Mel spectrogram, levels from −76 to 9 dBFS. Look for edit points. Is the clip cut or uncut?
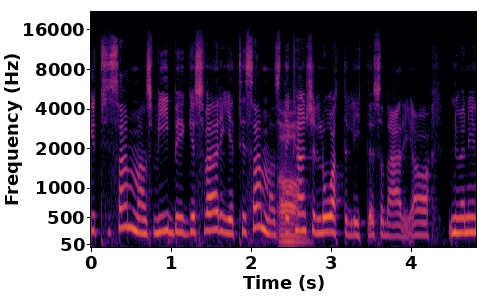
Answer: uncut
